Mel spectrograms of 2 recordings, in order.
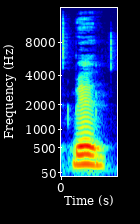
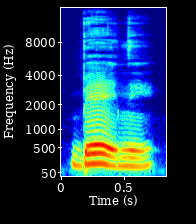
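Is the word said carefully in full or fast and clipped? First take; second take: fast; careful. First: The word is said fast, sounding like one syllable. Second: The word is said fully with both syllables.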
